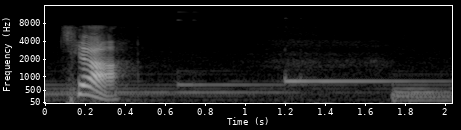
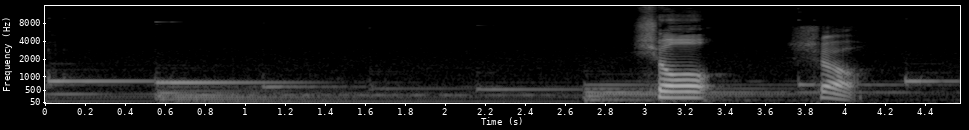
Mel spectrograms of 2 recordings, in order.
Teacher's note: the two syllables fuse together and turn into a shorter version. From the two syllables of ki and ya, they come together to make the sound kya. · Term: contracted sounds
